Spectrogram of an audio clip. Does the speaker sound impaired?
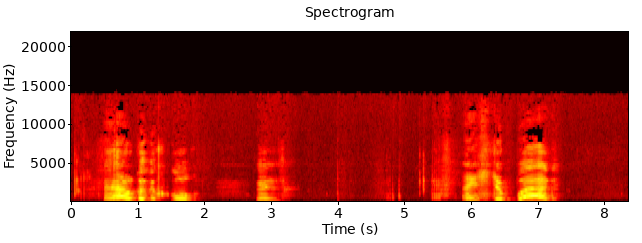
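Yes: cerebral palsy; cerebral palsy affecting whole body; slurred speech.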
